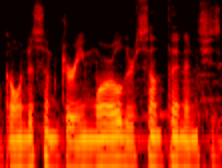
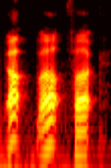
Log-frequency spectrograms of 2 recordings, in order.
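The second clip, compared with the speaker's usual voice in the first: dismayed outburst; 4 semitones higher, 17 dB louder than usual. Real, not acted. Sudden bad turn in game.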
